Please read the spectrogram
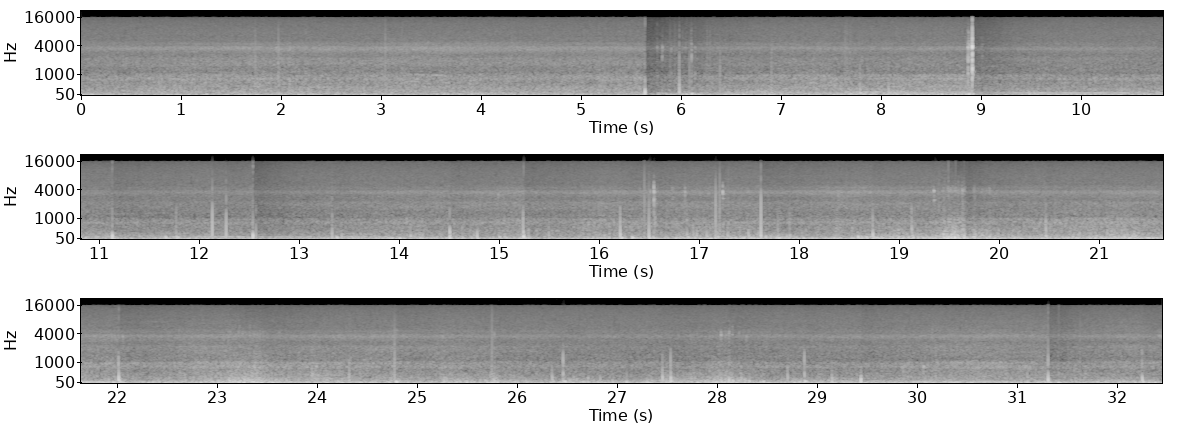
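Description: Wind buffeting the microphone: a steady low rumble that swells in gusts, with a single sharp click about nine seconds in.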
